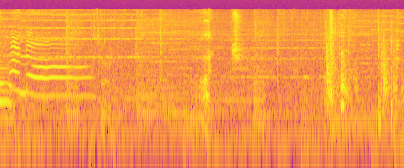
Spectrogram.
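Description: A cartoon character's high, whiny wordless vocal sound that slides down in pitch during the first second, over background cartoon music, followed by a few short taps.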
